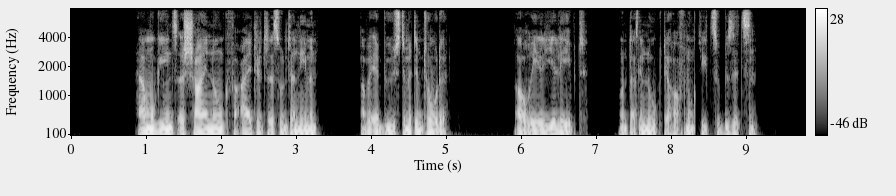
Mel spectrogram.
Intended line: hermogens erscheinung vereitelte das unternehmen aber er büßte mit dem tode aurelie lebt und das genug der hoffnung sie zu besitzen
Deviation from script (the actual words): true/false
false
